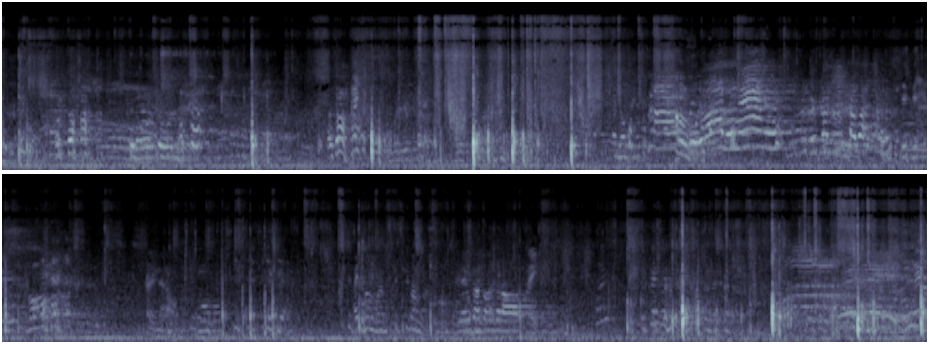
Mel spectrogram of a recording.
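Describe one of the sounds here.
Tennis balls are struck with rackets, in sharp pops.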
